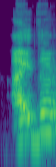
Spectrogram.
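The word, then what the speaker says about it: either: फिर उसके बाद है इधर एंड नीदर. तो इधर नीदर ऐसा भी प्रोनाउंस बोलते हैं, कभी कभार आइदर नाइदर, दोनों भी प्रोनाउंस एक्सेप्टेड है.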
